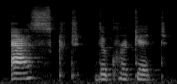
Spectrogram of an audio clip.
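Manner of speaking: usual speaking voice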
